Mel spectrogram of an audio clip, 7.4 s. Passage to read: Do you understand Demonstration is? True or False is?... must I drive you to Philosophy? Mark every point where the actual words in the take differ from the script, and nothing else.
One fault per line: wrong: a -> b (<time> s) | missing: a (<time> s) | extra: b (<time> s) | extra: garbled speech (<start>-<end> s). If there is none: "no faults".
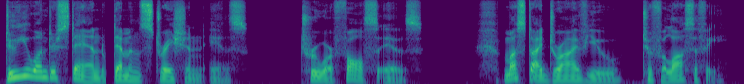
no faults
